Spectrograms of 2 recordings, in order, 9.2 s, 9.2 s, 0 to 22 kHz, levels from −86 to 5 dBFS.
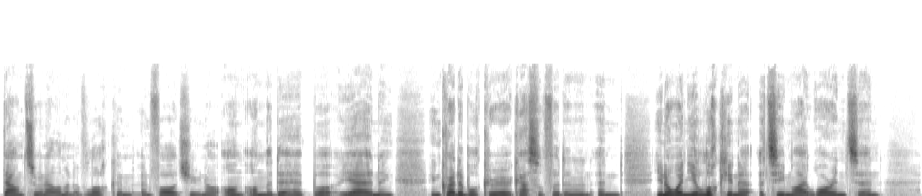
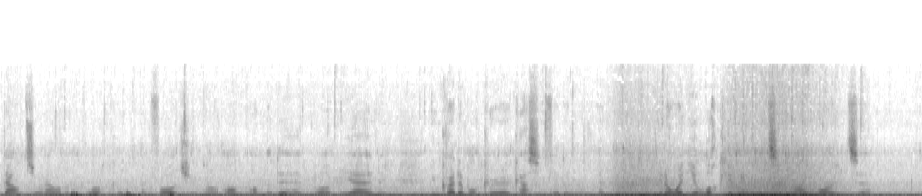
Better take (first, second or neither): first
